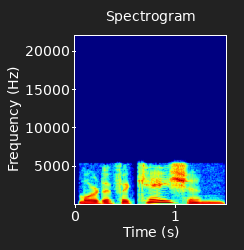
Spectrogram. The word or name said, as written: mortification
